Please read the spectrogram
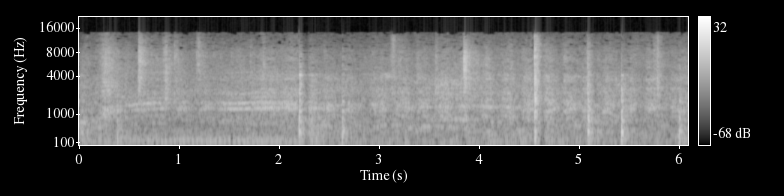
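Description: Butcher's knife chopping goat meat and bone on a wooden tree-stump block: sharp chops, one about two seconds in and several in quick succession near the end. A low, steady hum runs under the first couple of seconds.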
